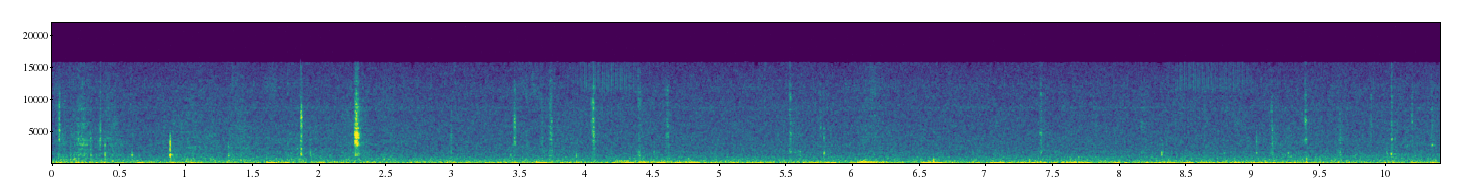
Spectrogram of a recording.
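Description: A rat's claws patter and scratch softly on a wooden floor.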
